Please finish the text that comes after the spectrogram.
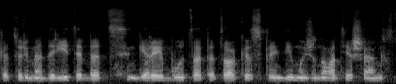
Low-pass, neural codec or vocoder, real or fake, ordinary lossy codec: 14.4 kHz; vocoder, 44.1 kHz, 128 mel bands, Pupu-Vocoder; fake; AAC, 96 kbps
